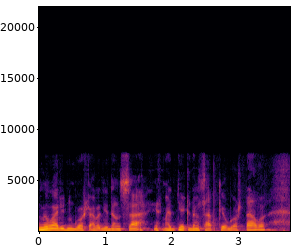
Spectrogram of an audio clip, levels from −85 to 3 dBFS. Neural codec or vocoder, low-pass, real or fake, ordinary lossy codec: codec, 16 kHz, 4 kbps, X-Codec, HuBERT features, trained on LibriSpeech; none; fake; none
